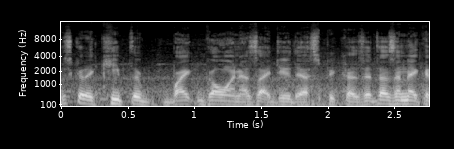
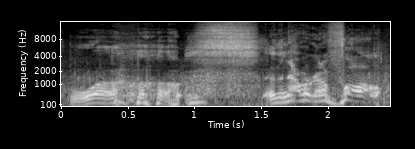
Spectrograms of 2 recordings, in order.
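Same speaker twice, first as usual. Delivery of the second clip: alarmed; 7 semitones higher than usual. Real, not acted. Bike crash as it happens.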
